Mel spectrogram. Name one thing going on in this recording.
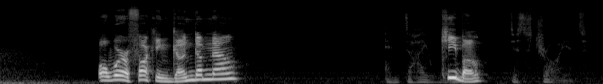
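A man speaks into a microphone, close and animated.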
